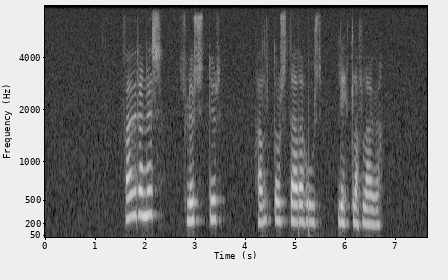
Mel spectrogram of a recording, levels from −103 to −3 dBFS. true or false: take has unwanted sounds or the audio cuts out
false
